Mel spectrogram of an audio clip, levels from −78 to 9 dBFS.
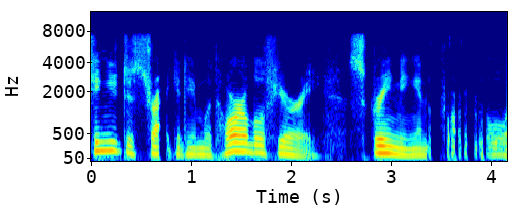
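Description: At 0.67 to 0.80 s, lost AMR speech frames cost about 80 ms of speech. The decoder keeps repeating the last good pitch and vocal-tract settings at falling gain, so the speech drags briefly and sags. From 3.36 to 4.16 s, the losses are scattered, about 380 ms in total with runs up to 100 ms, so the speech warbles and fades in patches. A hard dropout would cut straight to silence. Here each longer run of lost frames drops to near silence within two frames. The wideband codec around the losses sounds clean, which fits about 12.65 kbit/s.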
